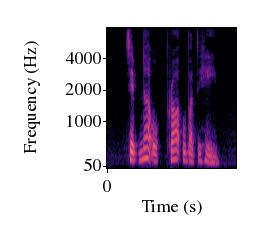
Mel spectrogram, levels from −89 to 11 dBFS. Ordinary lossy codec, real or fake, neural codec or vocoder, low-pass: none; fake; codec, 16 kHz, 0.5 kbps, X-Codec, WavLM features, trained on Multilingual LibriSpeech; none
